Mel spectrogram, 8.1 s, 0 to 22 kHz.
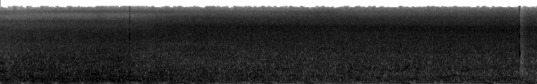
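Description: Steady rushing of a waterfall about 56 feet high, pouring into a deep pool, with a momentary break near the end.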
